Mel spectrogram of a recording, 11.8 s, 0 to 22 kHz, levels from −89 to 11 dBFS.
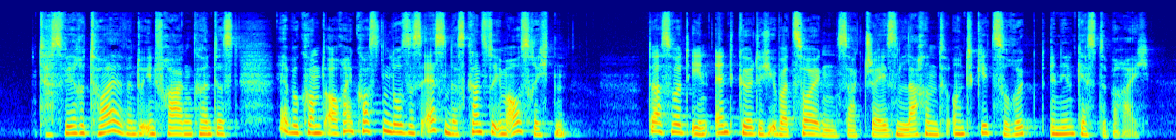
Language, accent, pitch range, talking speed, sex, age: German, German, 170-220 Hz, 170 wpm, female, 40-59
